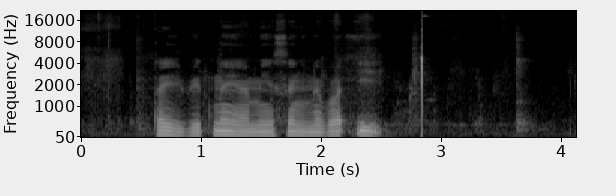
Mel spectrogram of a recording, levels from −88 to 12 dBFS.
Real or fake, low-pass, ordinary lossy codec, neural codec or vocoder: real; none; none; none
